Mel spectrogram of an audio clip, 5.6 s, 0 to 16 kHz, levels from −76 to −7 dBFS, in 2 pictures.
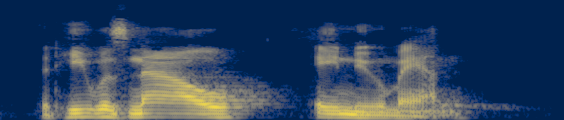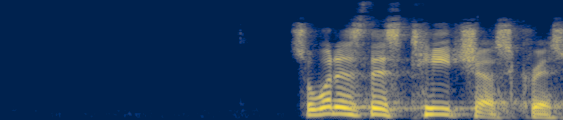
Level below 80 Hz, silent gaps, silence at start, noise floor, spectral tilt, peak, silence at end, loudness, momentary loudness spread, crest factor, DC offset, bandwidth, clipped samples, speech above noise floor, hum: -44 dBFS; none; 0.2 s; -75 dBFS; -4.5 dB/octave; -4 dBFS; 0 s; -17 LUFS; 9 LU; 16 dB; under 0.1%; 15 kHz; under 0.1%; 58 dB; none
